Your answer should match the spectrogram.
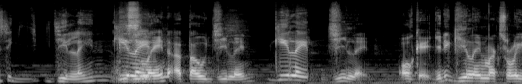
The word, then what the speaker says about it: Ghislaine: Bacanya gimana sih? Ghislaine? Ghislaine atau Ghislaine? Ghislaine.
